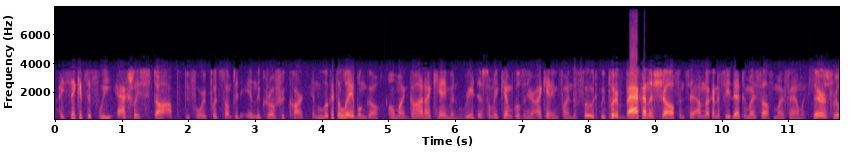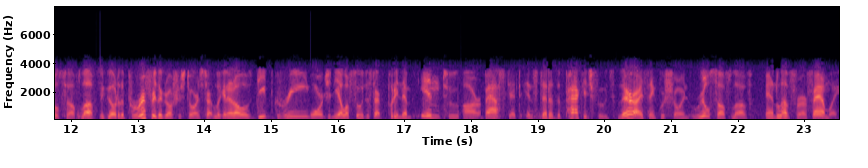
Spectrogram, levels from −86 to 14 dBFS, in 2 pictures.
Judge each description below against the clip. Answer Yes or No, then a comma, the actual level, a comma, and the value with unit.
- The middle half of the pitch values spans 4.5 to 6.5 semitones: Yes, average, 4.9 semitones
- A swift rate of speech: Yes, fast, 285 wpm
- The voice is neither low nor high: Yes, medium, 145 Hz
